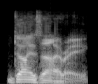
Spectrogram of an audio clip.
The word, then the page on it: Dies irae: British English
